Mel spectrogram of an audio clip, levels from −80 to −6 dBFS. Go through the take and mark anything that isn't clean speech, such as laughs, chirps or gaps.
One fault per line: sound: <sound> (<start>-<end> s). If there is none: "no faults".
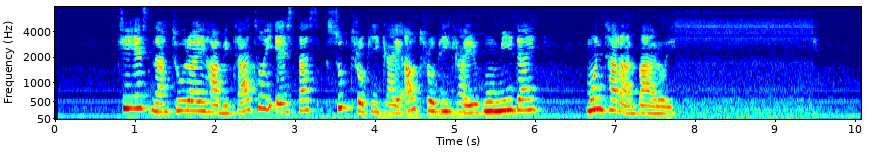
no faults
